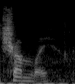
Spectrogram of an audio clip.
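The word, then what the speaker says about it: Cholmondeley: It's spelled like Cholomondely and IGH. And it's pronounced Chumley.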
